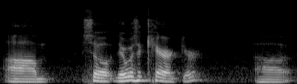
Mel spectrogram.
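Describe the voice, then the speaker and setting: A man's voice: mid-range voice, a little slow. A man in his sixties hosting a casual comedy chat show in a folksy, rambling, enthusiastic way. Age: 60s. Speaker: podcast host.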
